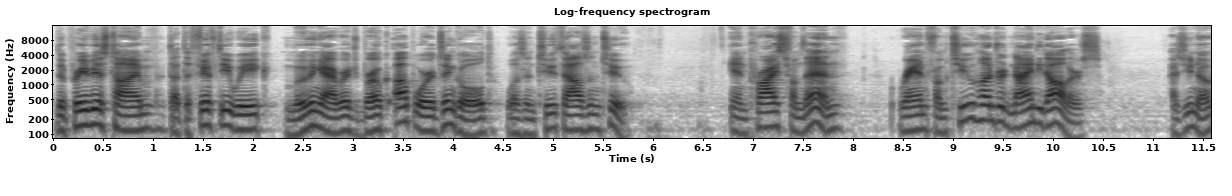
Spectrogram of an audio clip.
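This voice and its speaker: A man's voice: medium pitch, lively intonation, unhurried. A man hosting a financial news video, reading an article aloud in a conversational way and breaking off for off-the-cuff asides. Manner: conversational, breaks off to add asides and rhetorical questions.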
